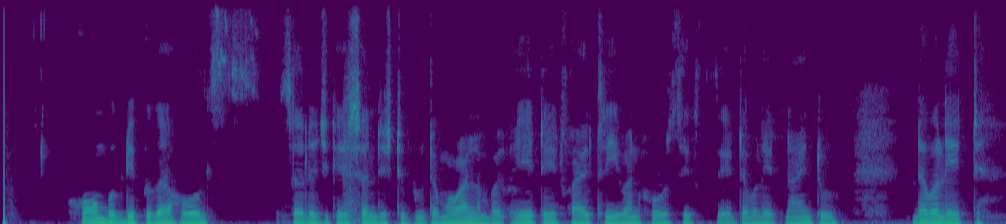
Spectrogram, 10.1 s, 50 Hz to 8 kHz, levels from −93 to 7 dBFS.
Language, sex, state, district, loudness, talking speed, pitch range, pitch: Bhojpuri, male, Uttar Pradesh, Gorakhpur, -42 LUFS, 155 wpm, 105-115 Hz, 110 Hz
